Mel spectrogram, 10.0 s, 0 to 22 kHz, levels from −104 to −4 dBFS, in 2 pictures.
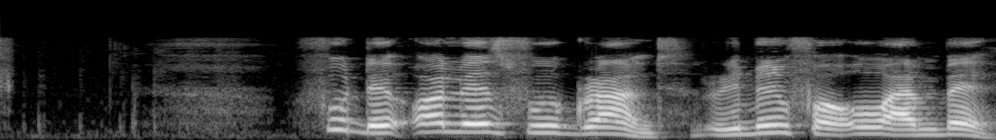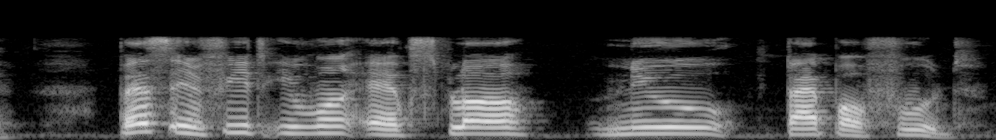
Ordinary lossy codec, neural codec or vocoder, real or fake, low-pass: none; none; real; 7.2 kHz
